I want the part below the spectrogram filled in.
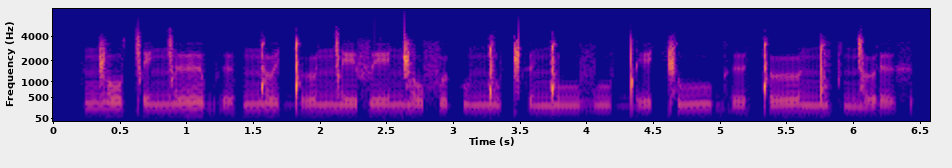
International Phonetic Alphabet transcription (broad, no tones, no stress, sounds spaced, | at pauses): ŋ͡ǁ o ǀ e ŋ͡ǀ ɘː bʱ ɘ | ŋ͡ǃ ɵ ɪ̯ ɡ͡ǃ ɵː ŋ͡ǀ e f eː ŋ͡ǁ o f ɵ k u ŋ͡ǃ u ǁʰ ɘ ŋ͡ǃ uː v uː ɡ͡ǃ eː ǁ uː ɡʱ ɘː ǃ ɵː ŋ͡ǃ u k ŋ͡ǀ ɵ ɾ ɘː x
